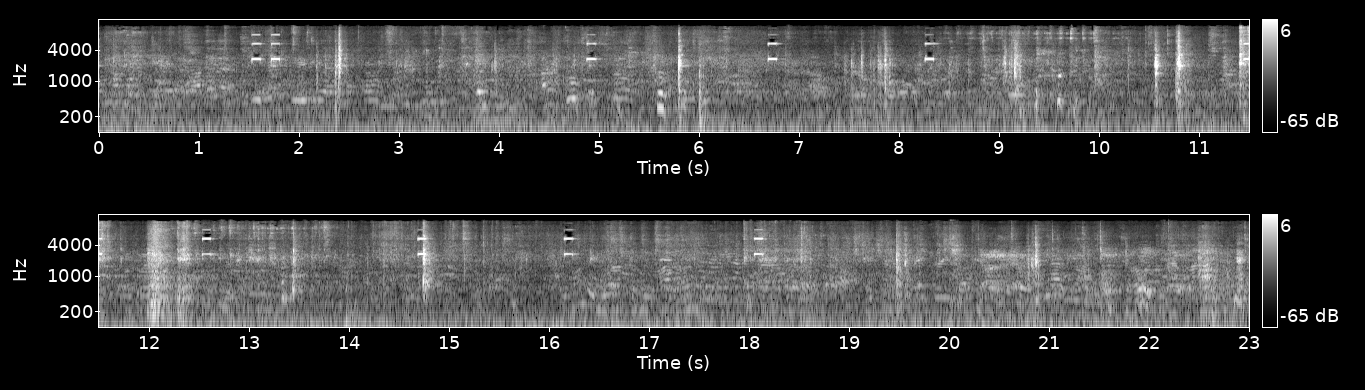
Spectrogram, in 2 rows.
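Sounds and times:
barcode scanner beeps: 1.5 - 2.0, 4.8 - 5.2, 6.7 - 7.0, 8.2 - 8.5, 12.4 - 12.8, 14.6 - 14.9, 16.2 - 16.4, 18.0 - 18.3.

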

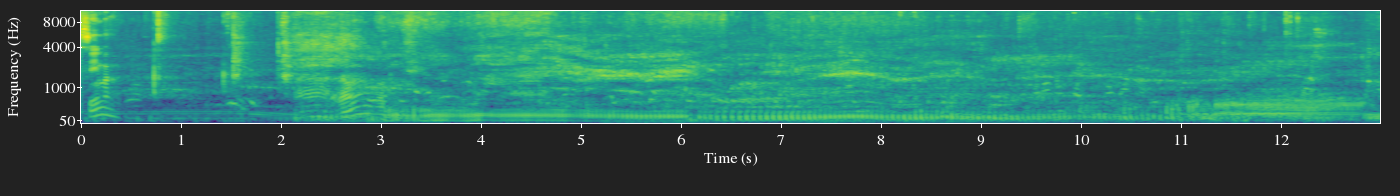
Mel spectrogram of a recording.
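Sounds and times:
small motorcycle engine running: 1.8 - 12.9.

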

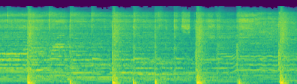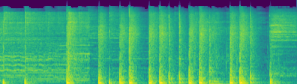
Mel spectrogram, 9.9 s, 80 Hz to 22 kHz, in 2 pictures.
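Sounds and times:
acoustic drum kit: 0.0 - 9.9
recorded song: 0.0 - 9.9.

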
